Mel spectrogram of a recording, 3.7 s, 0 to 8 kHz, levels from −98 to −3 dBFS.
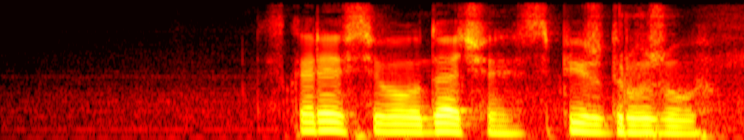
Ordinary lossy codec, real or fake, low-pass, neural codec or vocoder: none; real; 7.2 kHz; none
